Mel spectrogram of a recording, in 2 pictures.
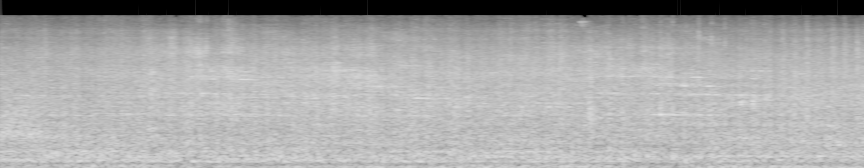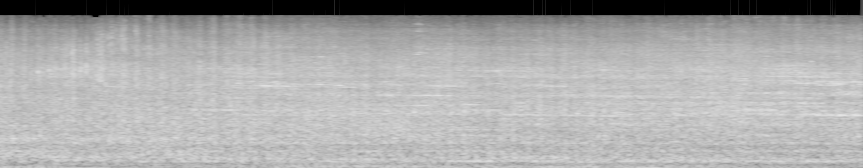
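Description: Intermodal freight cars, double-stack container wells and trailer flatcars, rolling past: a steady, loud rumble of steel wheels on rail with clicking over the rail and faint high wheel squeals.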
